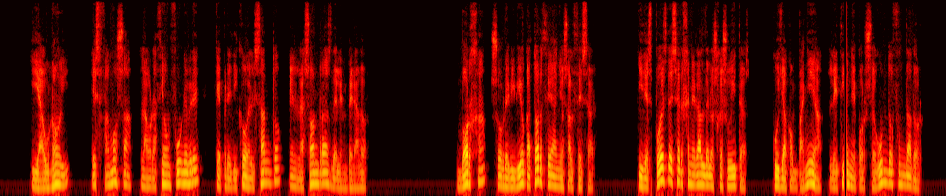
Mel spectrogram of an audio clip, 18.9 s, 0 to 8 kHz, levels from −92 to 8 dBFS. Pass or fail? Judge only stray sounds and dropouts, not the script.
fail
